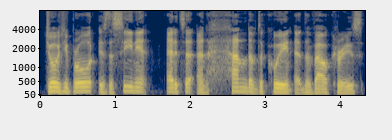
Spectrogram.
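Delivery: normal talking voice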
